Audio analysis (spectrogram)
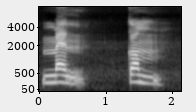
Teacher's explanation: And these are nasal sounds. Here the air is blocked in the mouth but it comes out from the nose. So while producing m sound, our lips are closed.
